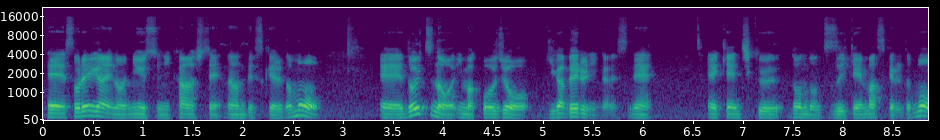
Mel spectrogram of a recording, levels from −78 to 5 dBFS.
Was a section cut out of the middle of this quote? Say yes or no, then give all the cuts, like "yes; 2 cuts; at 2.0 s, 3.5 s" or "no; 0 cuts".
no; 0 cuts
